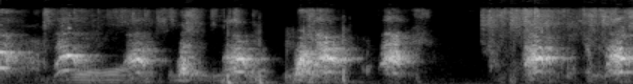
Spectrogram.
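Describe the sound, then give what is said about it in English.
Small dogs barking and yipping at home, the little fella and the girls, in rapid bursts of sharp, high barks with a brief pause near the end before more barking. “That sounds like the little fella. I'm going to let them outside so they'll stop barking.”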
